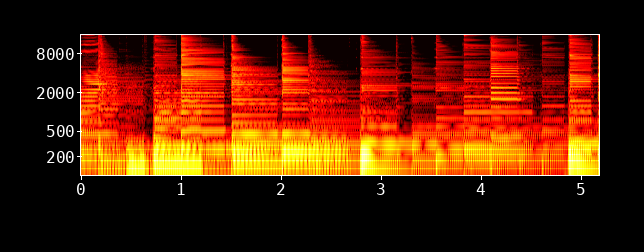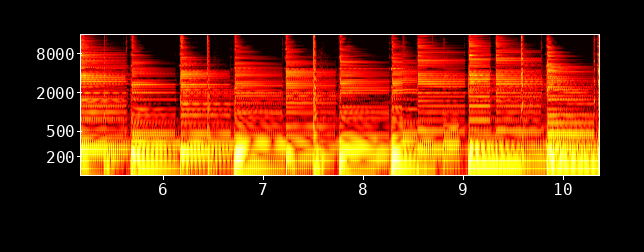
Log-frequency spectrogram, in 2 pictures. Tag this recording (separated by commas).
Acoustic guitar, Strum, Musical instrument, Music, Plucked string instrument, Guitar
